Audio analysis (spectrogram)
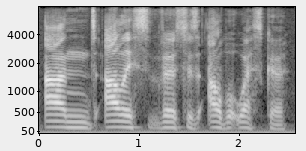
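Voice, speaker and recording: Man, medium pitch, close dry sound, podcast co-host, opinionated, argumentative, casual film talk. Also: steady tone, measured pace, bright, forceful tone, smooth, no room sound. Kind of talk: casual chat about films.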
